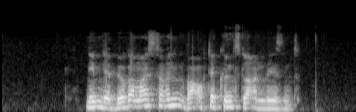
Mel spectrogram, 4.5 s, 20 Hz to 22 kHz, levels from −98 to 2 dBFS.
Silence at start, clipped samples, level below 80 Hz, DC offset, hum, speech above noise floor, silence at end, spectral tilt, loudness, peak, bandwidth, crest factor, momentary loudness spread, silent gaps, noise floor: 1.1 s; under 0.1%; -54 dBFS; under 0.1%; none; 56 dB; 0.8 s; -10 dB/octave; -15 LUFS; 0 dBFS; 7.4 kHz; 16 dB; 8 LU; none; -70 dBFS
